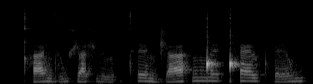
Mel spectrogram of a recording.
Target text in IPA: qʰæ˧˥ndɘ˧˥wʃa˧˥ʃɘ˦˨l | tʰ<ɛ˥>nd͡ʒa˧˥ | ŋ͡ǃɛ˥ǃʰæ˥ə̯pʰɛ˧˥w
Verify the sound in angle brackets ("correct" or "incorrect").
correct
